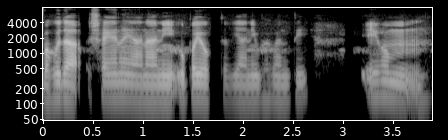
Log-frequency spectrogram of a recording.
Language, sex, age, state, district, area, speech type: Sanskrit, male, 30-45, Karnataka, Bangalore Urban, urban, spontaneous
